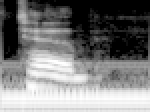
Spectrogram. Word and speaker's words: Tobe: Yeah, hi, my name is Tobe, rhymes with toad, and I listen to you guys all the time.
